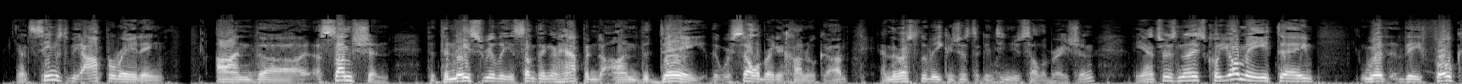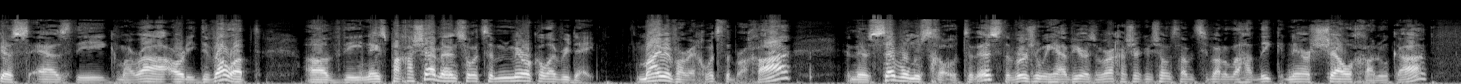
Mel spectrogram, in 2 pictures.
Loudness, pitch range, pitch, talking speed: -10 LUFS, 105-140 Hz, 120 Hz, 160 wpm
